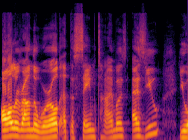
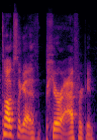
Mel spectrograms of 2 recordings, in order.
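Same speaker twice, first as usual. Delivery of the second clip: usual speaking voice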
